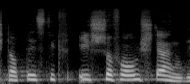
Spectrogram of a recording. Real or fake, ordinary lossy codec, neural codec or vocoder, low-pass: fake; none; codec, 44.1 kHz, 2.6 kbps, DAC; 14.4 kHz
